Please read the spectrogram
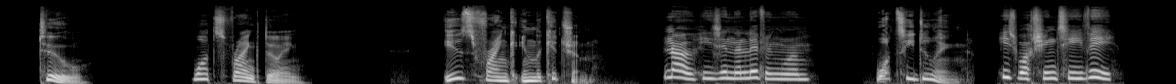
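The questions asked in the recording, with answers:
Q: What's Frank doing?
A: watching TV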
